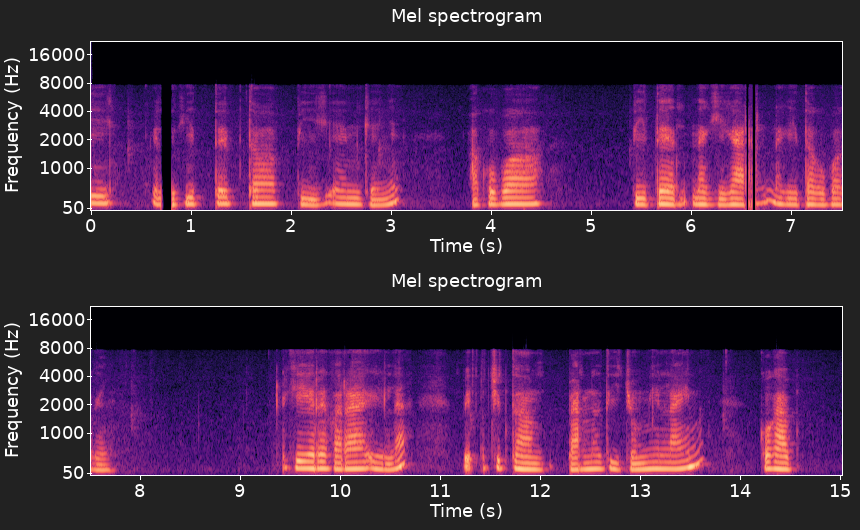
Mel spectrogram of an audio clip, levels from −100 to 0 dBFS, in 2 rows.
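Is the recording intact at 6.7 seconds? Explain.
No. At 6.7 seconds the audio is just coming out of packet loss on an ADPCM call, which runs from 6.55 to 6.70 s. About 80 ms of sound drops out in short, hard-edged silent gaps scattered over roughly 100 ms. The longest gap is 40 ms. Because ADPCM codes only differences, the decoder's predictor and step size lose track of the sender. Sound returns at "nekitokobo keny" with brief distortion before settling.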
